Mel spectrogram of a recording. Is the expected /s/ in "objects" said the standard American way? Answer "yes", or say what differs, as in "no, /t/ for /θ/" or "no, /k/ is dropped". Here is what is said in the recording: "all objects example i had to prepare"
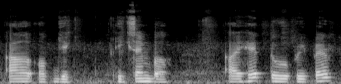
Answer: no, /s/ is dropped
